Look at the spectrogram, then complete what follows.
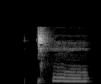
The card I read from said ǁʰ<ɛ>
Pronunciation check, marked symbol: correct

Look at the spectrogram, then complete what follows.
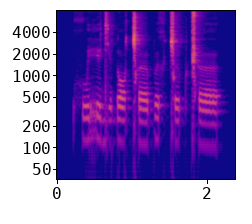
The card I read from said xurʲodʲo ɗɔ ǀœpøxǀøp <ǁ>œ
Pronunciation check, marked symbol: correct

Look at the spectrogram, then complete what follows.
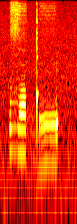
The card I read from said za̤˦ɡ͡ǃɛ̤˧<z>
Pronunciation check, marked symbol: incorrect: none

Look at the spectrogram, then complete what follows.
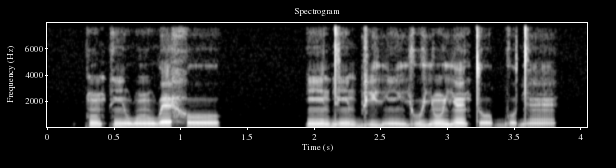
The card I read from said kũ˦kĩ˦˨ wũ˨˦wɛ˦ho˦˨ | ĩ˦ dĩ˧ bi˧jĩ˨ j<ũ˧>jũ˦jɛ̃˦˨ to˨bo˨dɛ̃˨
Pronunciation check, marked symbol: incorrect: u˧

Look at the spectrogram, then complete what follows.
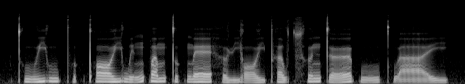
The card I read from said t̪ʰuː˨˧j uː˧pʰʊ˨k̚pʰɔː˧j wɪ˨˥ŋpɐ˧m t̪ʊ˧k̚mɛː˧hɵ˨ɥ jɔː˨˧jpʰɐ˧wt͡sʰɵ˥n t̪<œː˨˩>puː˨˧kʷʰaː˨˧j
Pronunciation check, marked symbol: incorrect: œː˨˥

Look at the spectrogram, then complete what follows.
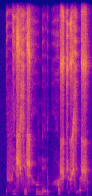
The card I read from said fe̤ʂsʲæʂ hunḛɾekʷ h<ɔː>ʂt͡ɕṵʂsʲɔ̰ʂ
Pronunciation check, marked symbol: incorrect: ɔ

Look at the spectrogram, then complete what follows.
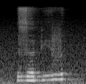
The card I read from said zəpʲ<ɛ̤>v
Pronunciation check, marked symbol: correct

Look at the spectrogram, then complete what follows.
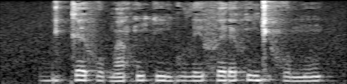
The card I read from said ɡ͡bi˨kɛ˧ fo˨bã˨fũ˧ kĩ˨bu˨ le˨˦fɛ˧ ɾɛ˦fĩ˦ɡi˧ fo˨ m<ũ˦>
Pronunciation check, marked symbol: incorrect: ũ˨˦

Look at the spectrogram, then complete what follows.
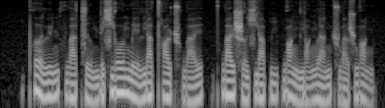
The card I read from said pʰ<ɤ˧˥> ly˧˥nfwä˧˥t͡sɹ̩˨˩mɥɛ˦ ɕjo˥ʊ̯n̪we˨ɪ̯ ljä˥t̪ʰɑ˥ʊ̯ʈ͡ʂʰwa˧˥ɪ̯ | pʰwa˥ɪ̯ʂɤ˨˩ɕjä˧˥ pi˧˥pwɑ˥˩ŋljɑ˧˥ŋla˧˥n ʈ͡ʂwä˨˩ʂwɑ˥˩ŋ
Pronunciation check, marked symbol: incorrect: ɤ˥˩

